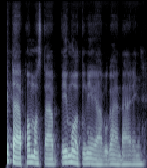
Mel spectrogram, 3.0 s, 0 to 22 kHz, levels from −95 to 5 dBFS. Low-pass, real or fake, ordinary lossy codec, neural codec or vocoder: none; fake; none; codec, 44.1 kHz, 2.6 kbps, SNAC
